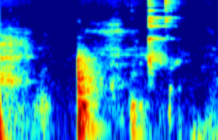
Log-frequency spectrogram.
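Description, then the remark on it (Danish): A Jamaican drink from a bottle is poured and handled at a table: a solid knock against the surface, then glasses clink together with a brief, bright ringing chime. Fairly quiet, with no clear talking. “Det var en ordentlig skænk, du fik der der”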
